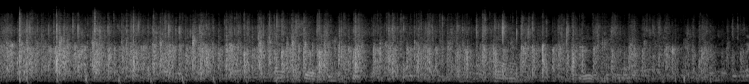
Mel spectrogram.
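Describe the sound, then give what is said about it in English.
A room full of people claps steadily for several seconds, a dense, continuous wash of applause that stays loud and even throughout before easing slightly at the end. “Can we please give these guys one last round of applause?”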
